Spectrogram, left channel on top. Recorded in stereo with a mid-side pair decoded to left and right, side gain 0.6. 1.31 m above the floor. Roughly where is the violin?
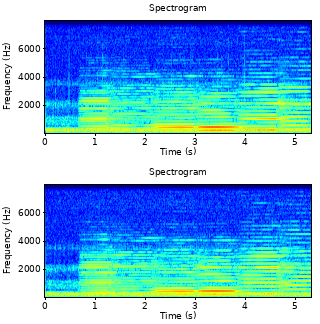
Ahead.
